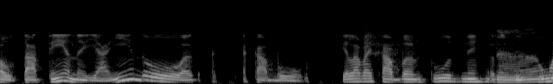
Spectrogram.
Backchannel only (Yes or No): No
